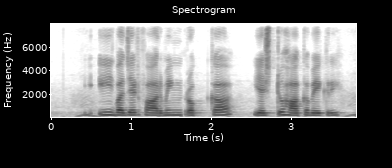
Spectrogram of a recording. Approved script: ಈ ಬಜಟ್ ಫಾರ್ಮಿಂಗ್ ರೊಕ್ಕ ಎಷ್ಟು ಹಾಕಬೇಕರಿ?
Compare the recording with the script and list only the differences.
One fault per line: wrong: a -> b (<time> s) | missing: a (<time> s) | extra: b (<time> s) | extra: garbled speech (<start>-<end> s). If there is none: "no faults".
no faults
